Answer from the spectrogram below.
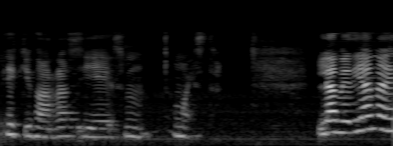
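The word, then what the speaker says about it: x̄: Y si trabajamos con datos de una muestra se denota como x barra. Se lee x barra y se escribe x con la barra encima.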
